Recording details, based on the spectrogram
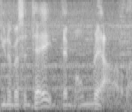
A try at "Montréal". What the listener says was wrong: Montreal. There's no N. It's Montreal. Montreal.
